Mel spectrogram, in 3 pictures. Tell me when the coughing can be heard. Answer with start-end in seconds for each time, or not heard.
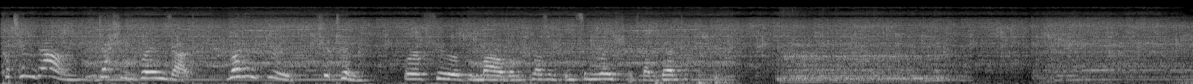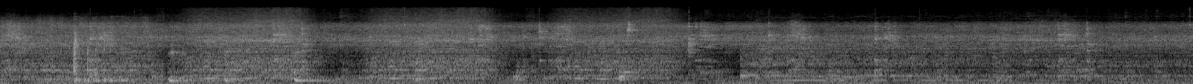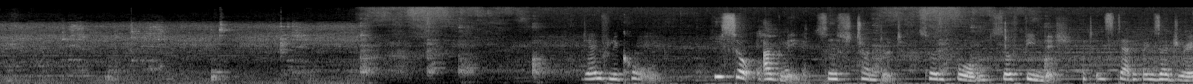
6.5-7.4, 13.6-15.3, 31.4-32.2.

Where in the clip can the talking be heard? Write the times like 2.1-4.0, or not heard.
0.0-6.9, 29.7-35.7.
